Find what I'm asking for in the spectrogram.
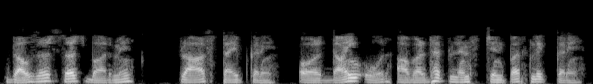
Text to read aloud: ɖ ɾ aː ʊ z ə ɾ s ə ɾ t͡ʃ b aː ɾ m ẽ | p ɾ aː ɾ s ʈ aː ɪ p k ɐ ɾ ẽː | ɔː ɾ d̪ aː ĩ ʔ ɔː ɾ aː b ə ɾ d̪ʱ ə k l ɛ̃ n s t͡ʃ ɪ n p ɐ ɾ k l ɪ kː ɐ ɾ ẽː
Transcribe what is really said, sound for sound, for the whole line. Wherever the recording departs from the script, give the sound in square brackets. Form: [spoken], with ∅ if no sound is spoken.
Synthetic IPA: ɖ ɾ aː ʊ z ə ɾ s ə ɾ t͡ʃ b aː ɾ m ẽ | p [l] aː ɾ s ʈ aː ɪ p k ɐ ɾ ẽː | ɔː ɾ d̪ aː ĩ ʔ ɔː ɾ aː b ə ɾ d̪ʱ ə k l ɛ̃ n s t͡ʃ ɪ n p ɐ ɾ k l ɪ kː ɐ ɾ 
